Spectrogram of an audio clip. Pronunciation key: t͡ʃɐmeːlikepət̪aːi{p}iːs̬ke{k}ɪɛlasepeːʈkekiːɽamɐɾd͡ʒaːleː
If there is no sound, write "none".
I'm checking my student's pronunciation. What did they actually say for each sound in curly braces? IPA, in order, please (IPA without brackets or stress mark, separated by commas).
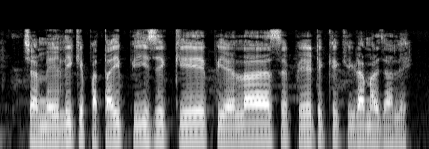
p, p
